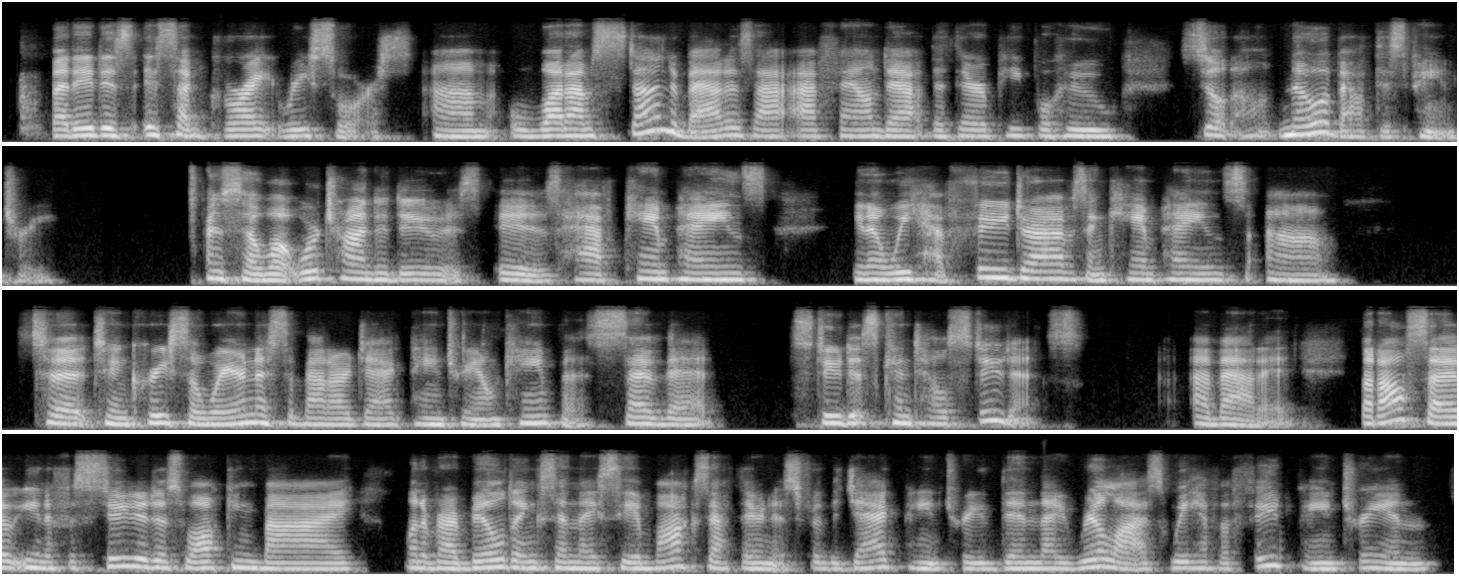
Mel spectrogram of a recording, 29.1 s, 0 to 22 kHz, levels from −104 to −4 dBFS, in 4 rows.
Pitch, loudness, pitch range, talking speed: 180 Hz, -22 LUFS, 170-200 Hz, 210 wpm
